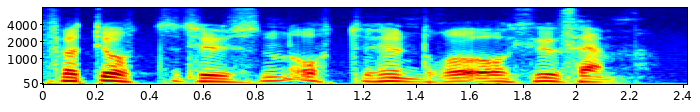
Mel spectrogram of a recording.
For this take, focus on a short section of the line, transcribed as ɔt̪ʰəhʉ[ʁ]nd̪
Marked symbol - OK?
no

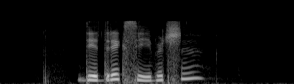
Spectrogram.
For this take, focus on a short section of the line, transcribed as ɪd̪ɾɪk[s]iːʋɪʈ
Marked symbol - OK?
yes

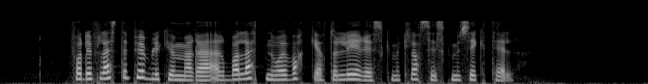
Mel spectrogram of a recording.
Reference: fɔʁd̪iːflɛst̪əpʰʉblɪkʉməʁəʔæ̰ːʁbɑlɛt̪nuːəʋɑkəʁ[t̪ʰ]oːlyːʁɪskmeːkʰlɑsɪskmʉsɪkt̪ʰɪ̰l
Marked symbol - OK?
no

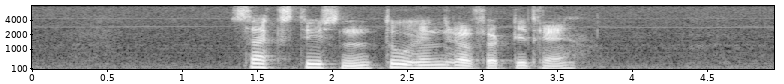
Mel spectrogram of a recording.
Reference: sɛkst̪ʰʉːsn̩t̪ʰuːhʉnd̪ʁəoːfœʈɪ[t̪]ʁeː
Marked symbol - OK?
no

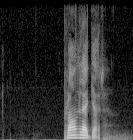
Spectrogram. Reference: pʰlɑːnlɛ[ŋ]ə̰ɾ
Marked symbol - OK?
no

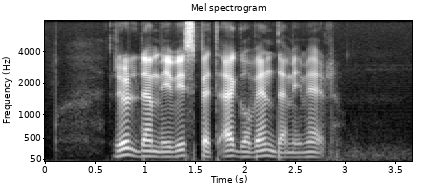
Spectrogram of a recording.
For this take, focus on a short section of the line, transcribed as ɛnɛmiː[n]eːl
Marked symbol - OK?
no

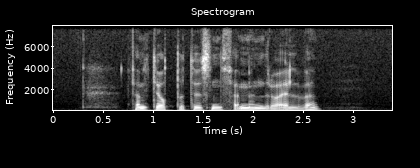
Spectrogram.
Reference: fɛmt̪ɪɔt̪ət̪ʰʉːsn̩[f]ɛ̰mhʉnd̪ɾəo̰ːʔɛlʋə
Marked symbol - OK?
yes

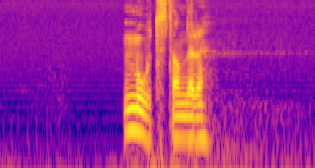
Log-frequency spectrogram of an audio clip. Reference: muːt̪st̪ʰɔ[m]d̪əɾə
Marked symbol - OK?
no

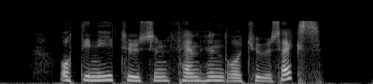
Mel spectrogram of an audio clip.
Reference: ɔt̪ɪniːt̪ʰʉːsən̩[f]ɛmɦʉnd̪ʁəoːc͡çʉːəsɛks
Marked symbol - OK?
yes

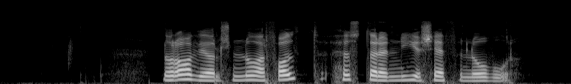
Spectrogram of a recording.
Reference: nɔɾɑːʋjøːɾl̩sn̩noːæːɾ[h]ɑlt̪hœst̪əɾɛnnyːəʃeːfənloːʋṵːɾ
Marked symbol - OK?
no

